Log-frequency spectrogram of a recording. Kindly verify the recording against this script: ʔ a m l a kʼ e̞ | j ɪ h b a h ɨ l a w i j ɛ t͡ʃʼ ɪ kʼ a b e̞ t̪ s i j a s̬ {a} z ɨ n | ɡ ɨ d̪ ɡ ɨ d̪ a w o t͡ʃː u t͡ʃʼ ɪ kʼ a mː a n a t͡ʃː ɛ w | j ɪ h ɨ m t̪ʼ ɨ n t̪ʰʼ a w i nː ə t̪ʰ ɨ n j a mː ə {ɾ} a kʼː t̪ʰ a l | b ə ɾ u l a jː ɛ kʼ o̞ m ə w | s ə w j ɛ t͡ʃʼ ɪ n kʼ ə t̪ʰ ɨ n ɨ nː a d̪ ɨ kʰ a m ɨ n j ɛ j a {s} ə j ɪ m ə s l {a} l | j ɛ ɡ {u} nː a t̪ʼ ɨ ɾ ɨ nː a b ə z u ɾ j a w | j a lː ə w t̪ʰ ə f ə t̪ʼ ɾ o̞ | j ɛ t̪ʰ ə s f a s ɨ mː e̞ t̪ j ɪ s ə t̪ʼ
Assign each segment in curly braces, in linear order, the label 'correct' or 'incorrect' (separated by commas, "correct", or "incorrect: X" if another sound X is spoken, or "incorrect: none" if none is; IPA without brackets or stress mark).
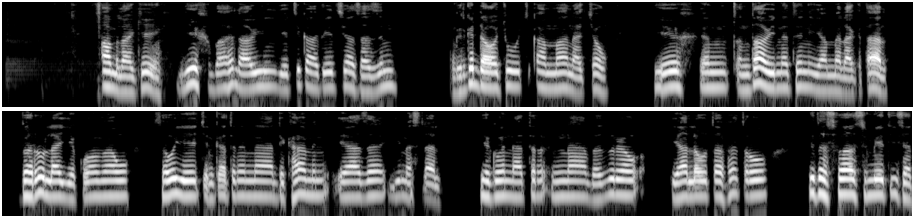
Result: correct, incorrect: l, incorrect: z, correct, incorrect: o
